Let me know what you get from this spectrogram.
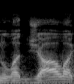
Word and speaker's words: La Jolla: But my first night on the air, I reported that there was a golf tournament in La Jolla, California.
